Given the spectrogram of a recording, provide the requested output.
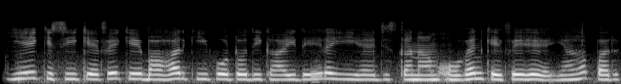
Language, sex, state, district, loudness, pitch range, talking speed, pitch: Hindi, male, Rajasthan, Jaipur, -12 LUFS, 225-250 Hz, 185 wpm, 235 Hz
